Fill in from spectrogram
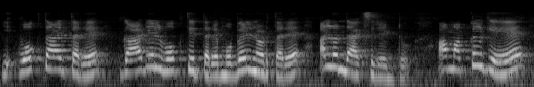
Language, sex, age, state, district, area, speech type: Kannada, female, 45-60, Karnataka, Bangalore Rural, rural, spontaneous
